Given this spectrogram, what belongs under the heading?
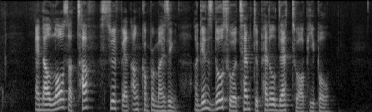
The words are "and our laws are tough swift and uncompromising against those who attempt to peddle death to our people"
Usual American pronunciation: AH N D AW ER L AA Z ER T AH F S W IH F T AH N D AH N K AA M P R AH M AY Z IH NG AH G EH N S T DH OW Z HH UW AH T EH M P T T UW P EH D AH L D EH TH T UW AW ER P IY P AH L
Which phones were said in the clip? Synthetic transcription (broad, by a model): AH N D AW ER L AA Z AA T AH F S W IH F T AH N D AH N K AA M P R AH M AY Z IH NG AH G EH N S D OW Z HH UW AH T EH M P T T UW P EH D AH L D EH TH T UW AW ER P IY P AH L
